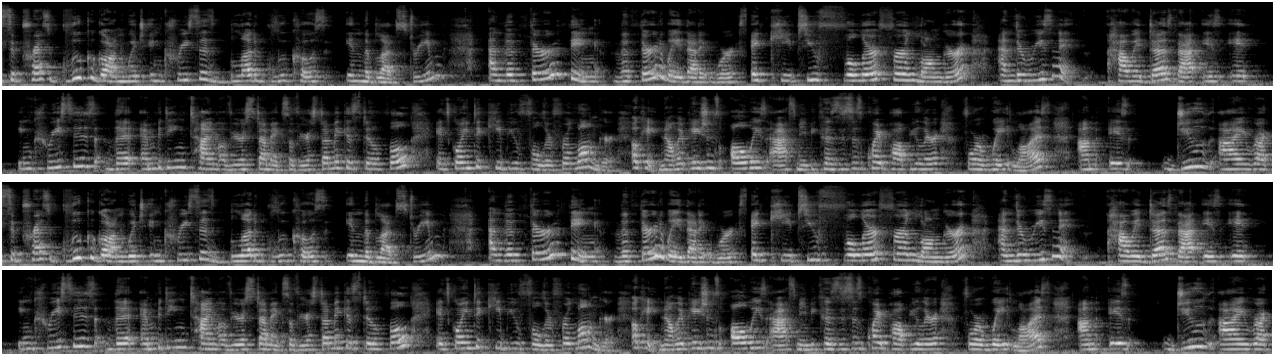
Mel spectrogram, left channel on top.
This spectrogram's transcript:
glucagon, which increases blood glucose in the bloodstream. And the third way that it works, it keeps you fuller for longer. And the reason how it does that is it increases the emptying time of your stomach. So if your stomach is still full, it's going to keep you fuller for longer. Okay, now my patients always ask me, because this is quite popular for weight loss, do I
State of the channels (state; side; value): normal; both; correlation 0.36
